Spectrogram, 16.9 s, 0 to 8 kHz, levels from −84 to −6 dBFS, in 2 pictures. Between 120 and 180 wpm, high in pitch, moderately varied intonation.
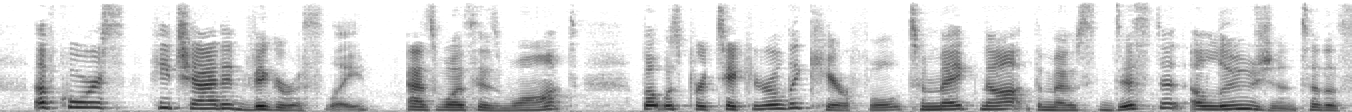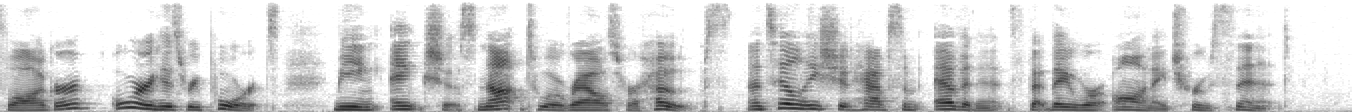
No: average, 165 wpm; high, 210 Hz; wide, 5.8 semitones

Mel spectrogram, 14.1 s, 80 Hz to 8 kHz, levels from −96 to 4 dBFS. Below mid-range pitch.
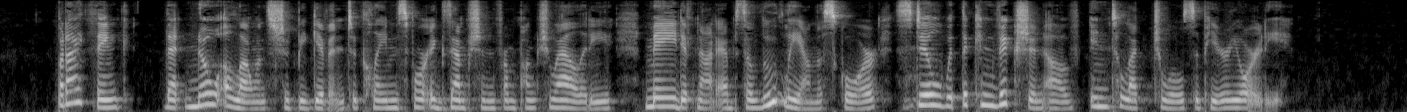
No: high, 200 Hz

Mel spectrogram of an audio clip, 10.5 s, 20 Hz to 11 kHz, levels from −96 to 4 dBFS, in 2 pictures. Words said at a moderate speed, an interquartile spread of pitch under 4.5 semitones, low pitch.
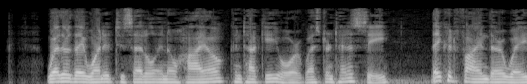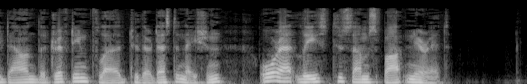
Yes: average, 175 wpm; average, 3.1 semitones; low, 110 Hz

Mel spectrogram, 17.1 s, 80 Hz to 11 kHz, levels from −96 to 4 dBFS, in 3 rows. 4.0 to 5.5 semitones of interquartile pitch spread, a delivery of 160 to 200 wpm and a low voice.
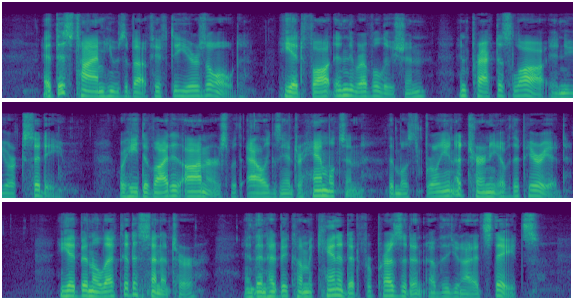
No: average, 3.5 semitones; average, 190 wpm; low, 120 Hz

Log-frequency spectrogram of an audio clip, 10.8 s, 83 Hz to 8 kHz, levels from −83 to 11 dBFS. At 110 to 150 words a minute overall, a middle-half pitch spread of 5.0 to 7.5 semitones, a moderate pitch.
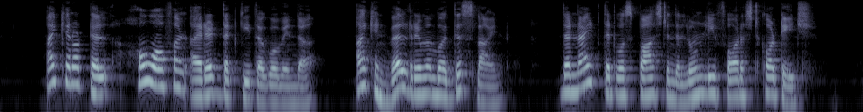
Yes: average, 145 wpm; average, 5.3 semitones; medium, 170 Hz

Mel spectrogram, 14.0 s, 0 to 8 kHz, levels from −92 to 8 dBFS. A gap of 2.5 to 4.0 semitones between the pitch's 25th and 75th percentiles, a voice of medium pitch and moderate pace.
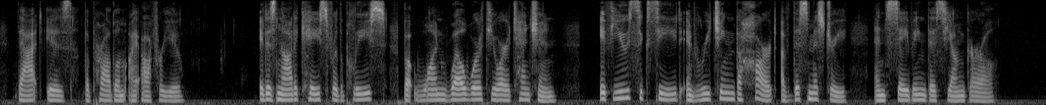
Yes: average, 3.2 semitones; medium, 150 Hz; average, 155 wpm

